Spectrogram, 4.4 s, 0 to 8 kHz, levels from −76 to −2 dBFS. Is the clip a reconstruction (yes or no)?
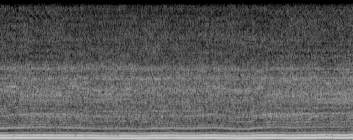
yes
